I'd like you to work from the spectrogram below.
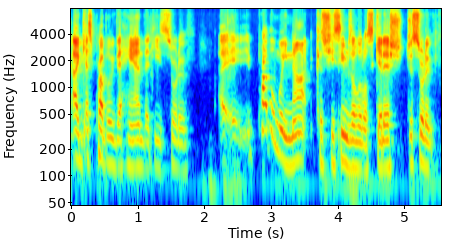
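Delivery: ordinary talk, nothing marked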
